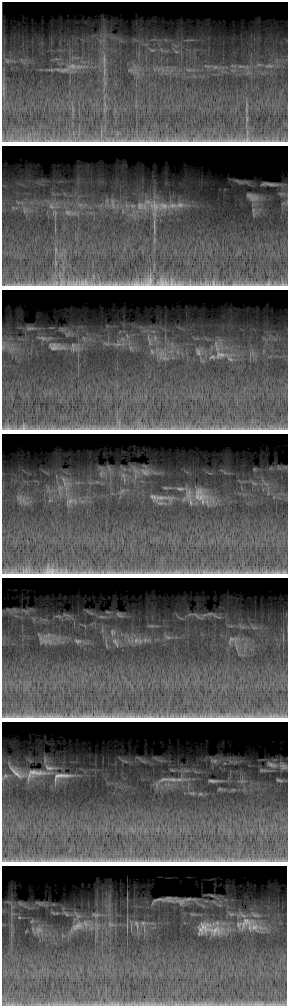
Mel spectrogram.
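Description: Several songbirds singing at once, a dense run of quick high chirps and trills, over a steady low rumble. A few dull thuds stand out about six and fourteen seconds in.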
